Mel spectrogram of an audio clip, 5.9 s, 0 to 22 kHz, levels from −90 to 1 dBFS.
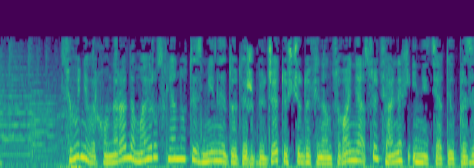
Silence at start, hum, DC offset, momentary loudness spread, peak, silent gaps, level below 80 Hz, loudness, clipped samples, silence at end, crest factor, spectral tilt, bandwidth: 0 s; none; under 0.1%; 7 LU; 0 dBFS; none; -30 dBFS; -12 LUFS; under 0.1%; 0 s; 12 dB; -6 dB/octave; 8.8 kHz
